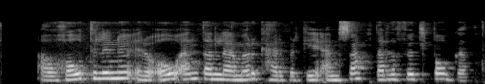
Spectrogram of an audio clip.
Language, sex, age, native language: Icelandic, female, 30-39, Icelandic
